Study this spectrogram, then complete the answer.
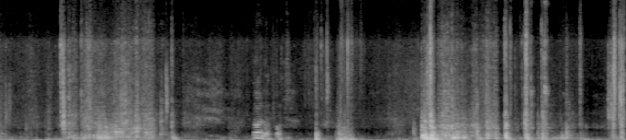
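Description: Hands scrape and pat loose soil.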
